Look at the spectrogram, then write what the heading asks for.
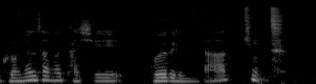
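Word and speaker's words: Kind: 킨트. 요거는 느라는 유성음이 단어 맨 끝에 나오면서 무성음화되는 그런 현상을 다시 보여드립니다. 킨트.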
